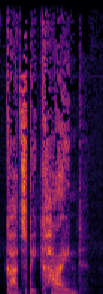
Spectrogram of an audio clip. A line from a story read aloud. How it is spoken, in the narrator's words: Kedal muttered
